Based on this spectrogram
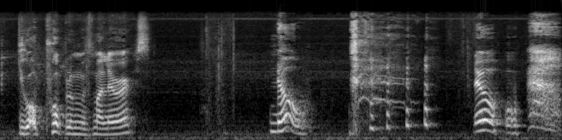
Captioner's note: laughter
